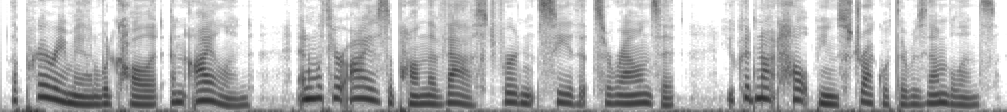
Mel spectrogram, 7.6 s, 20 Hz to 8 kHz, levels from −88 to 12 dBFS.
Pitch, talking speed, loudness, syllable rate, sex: 195 Hz, 230 wpm, -16 LUFS, 5.6 syllables/s, female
